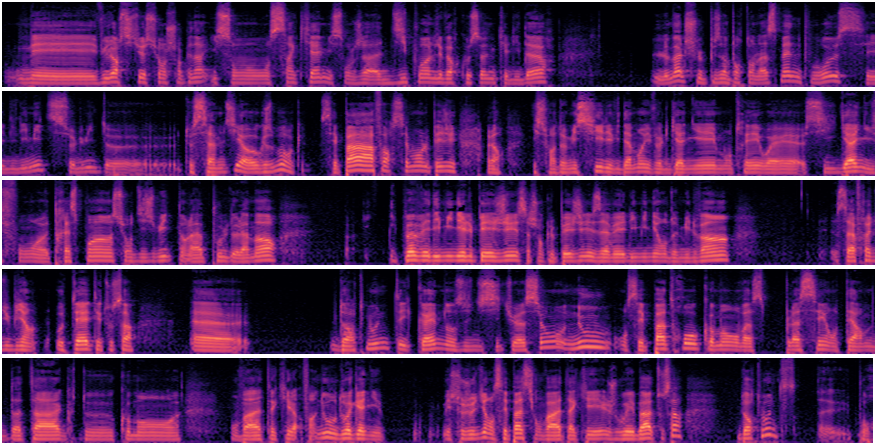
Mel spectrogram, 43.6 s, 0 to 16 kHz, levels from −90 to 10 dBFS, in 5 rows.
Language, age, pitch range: French, 30-49, 120-150 Hz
